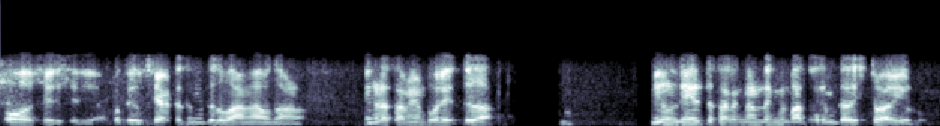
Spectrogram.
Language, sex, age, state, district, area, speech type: Malayalam, male, 60+, Kerala, Kottayam, rural, conversation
